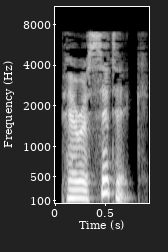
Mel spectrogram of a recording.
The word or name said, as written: parasitic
